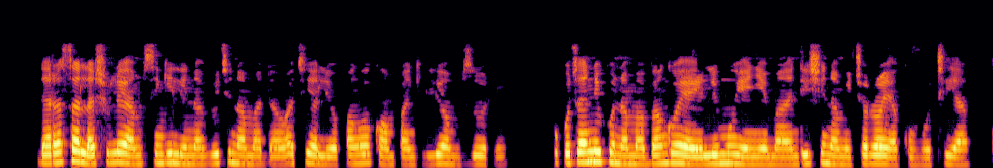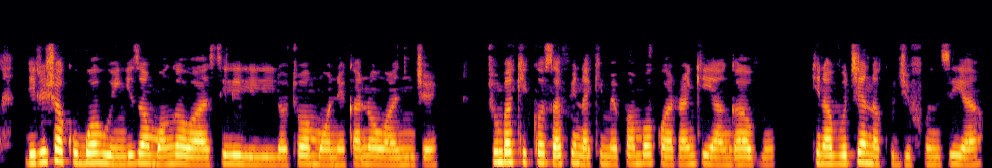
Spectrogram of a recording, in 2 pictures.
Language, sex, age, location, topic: Swahili, female, 18-24, Nairobi, education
